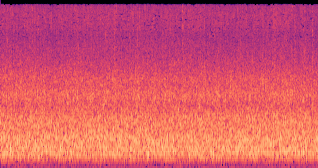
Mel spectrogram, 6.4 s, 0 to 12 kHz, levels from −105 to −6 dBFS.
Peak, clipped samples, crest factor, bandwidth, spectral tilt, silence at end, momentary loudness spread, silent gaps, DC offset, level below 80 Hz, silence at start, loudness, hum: -4 dBFS; under 0.1%; 14 dB; 11.5 kHz; -4.5 dB/octave; 0 s; 1 LU; none; 0.1%; -56 dBFS; 0 s; -19 LUFS; none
